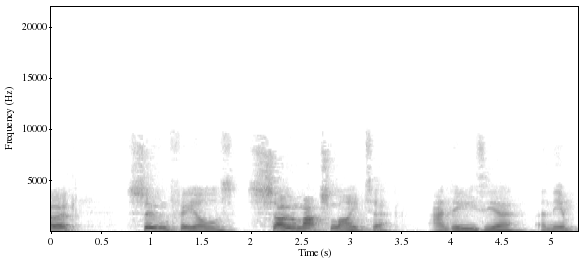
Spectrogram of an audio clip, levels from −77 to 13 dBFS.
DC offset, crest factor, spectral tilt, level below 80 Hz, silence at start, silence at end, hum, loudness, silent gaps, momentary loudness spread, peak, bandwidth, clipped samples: under 0.1%; 18 dB; -6.5 dB/octave; -72 dBFS; 0 s; 0.05 s; none; -31 LUFS; none; 16 LU; -14 dBFS; 10 kHz; under 0.1%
